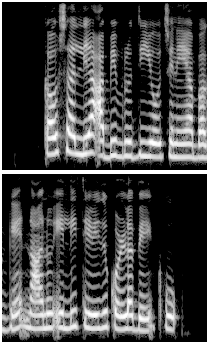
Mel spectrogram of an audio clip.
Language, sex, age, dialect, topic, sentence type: Kannada, female, 18-24, Mysore Kannada, banking, question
